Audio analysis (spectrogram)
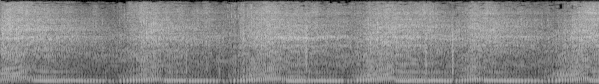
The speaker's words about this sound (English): What's wrong? Our motorcycle is stalled and we have to start all over again.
